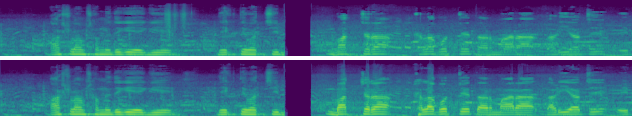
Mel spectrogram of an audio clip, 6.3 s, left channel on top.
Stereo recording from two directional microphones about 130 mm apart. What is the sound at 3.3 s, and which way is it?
Speech, 65° right (ahead or behind).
